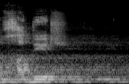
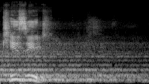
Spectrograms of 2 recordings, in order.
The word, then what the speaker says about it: খাদির: এক বান্দা, তার নাম খাদির। খাদির তো বুঝেন নাই, যাকে আপনারা বলেন খিজির, ওনার নামটা কি? খাদির, বিফাতহিল খা ওয়া কাসরিদ দাদ, খাদির। আমরা বলি খিজির, এটা ভুল উচ্চারণ। শুদ্ধ উচ্চারণ কি? খাদির।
